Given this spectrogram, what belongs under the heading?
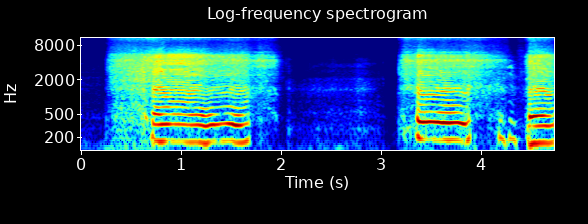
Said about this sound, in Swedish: Ah, men fan vad du ska snyta dig. Vet du vad, jag ska sampla det där och göra en låt av det.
